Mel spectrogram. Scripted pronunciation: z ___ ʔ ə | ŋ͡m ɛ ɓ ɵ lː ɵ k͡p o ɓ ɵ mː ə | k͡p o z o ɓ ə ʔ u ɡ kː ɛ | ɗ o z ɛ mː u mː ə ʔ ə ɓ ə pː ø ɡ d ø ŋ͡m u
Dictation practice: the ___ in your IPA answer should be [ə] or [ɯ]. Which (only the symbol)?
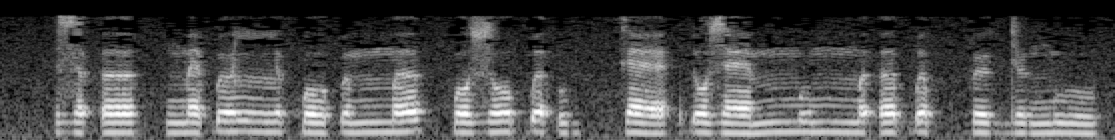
ə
